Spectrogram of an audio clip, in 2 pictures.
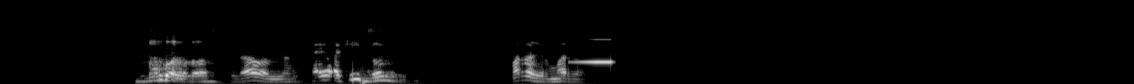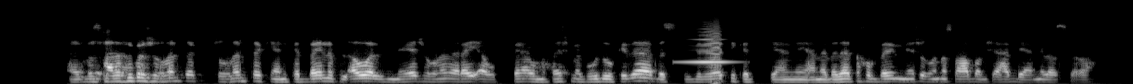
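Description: Speech marred by loudspeaker feedback squeal: the microphone re-amplifies its own loudspeaker, so a 1 kHz tone swells within about a third of a second to roughly 5 dB above the voice, at 5.68–6.16 s and 18.07–18.84 s.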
